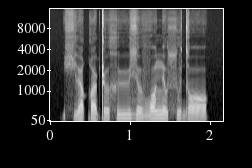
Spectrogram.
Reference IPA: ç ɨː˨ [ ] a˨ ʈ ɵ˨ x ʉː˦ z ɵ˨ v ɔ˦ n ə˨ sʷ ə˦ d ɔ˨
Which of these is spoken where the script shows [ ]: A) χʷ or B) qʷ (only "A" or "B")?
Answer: B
